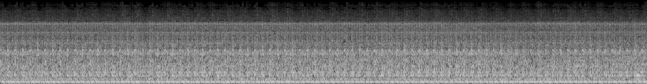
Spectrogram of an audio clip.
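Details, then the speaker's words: Volkswagen Constellation 19320 truck diesel after cylinder and piston work: steady idle with a heavy knock repeating a bit over twice a second; the brake air compressor is broken and knocking. "Solta aí ó você viu que o seu compressor quebrou"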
